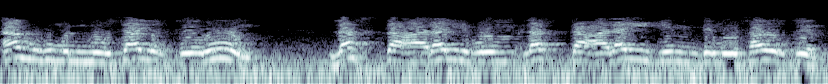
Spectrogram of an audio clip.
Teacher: قرأ في الموضعين بالسين الخالصة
